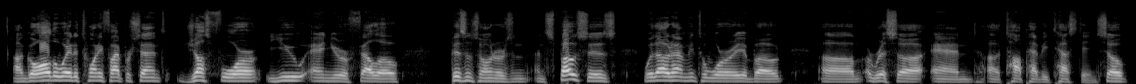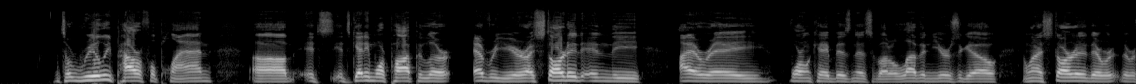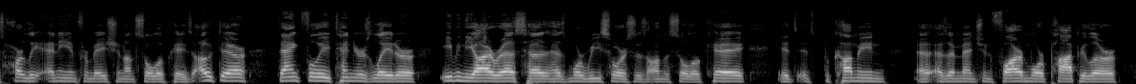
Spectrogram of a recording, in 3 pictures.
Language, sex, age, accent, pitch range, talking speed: English, male, 40-59, American, 135-160 Hz, 165 wpm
